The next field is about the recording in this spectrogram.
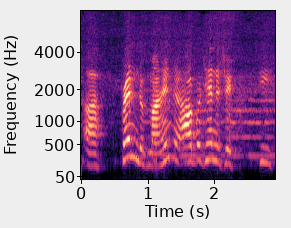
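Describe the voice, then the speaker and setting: An actor playing a frightened, meek shopkeeper with nervous, pleading delivery in a 1950s radio crime drama, on a dull old recording. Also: male voice, very high voice, moderate pace, a little hiss or hum. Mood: terrified, pleading. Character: frightened, meek, law-abiding male pawnshop owner.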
